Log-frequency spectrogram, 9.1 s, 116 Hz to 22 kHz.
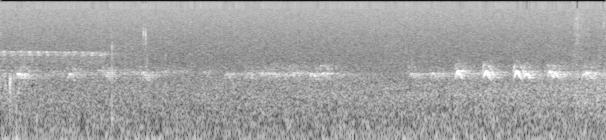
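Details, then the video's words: American crows approaching the listener at Johnston Harbour, mid-May 2023, give soft, far-off caws. A thin high tone sounds early on, and the caws grow clearer and come in quick bursts near the end, over constant low noise. "Sounds like some crows are coming this way. This is nice."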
